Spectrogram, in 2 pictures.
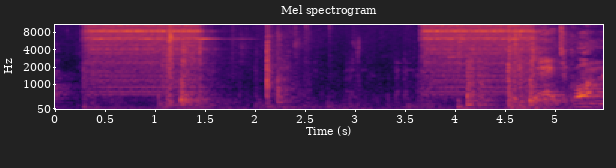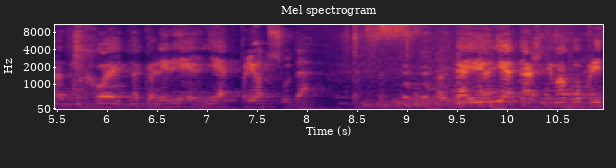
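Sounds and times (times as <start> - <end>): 
noise: 0.0 - 10.9
old-style telephone bell ringing: 0.3 - 1.8, 3.6 - 4.9
speech: 5.0 - 10.9
laughter: 8.3 - 10.9.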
